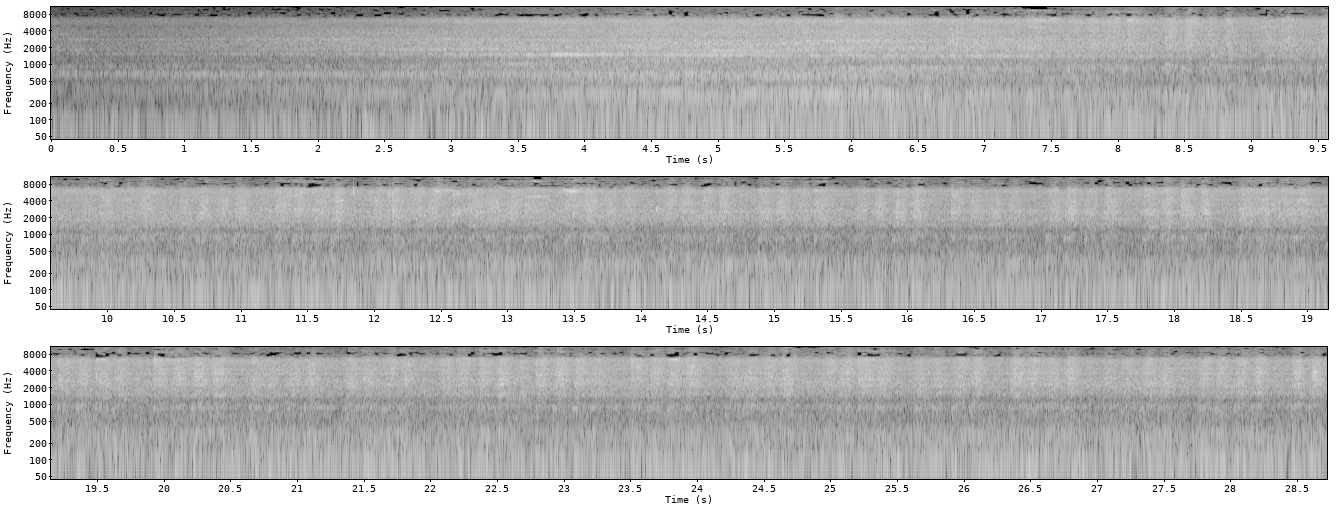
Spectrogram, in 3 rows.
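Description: Indian Railways WAG-7 electric locomotive approaching with a humming tone that grows louder over the first few seconds. A long rake of covered cement wagons follows, rolling steadily past with a dense rumble and the rhythmic clickety-clack of wheels over rail joints.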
